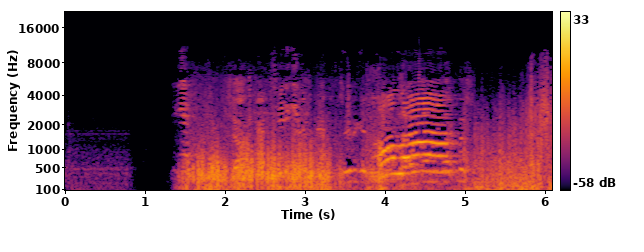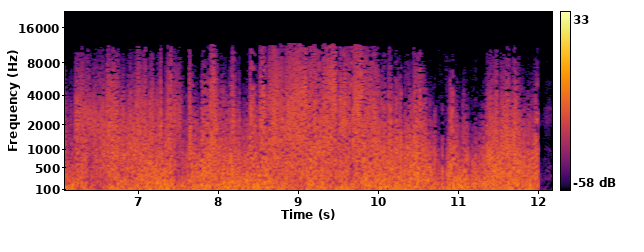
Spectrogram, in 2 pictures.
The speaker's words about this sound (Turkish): İzmir'in Dikili ilçesinde hortum çıktı. Denizin üstünde başlayıp sahile ulaşan hortum sırasında tatilciler büyük korku yaşadılar.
